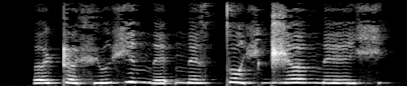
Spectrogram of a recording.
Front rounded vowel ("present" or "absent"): absent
